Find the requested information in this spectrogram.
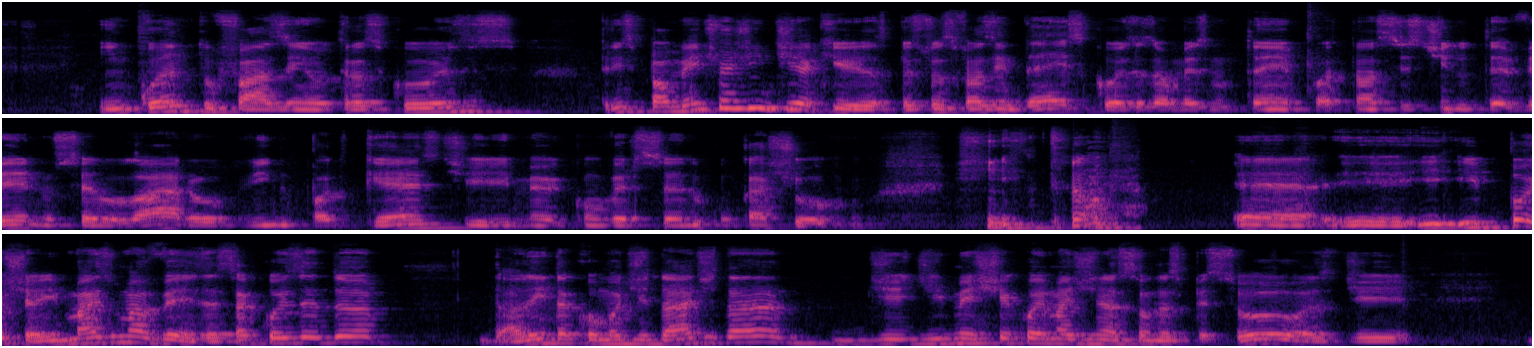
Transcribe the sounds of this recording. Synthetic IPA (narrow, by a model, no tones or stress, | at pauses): ẽkwɐ̃nt̪ʊfazẽj̃owt̪ɾɐskojzɐs | pɾĩsi̥pawmẽt͡ʃɪojʒẽd͡ʒiɐkɪɐspesoɐsfazẽj̃d̪ɛjskojzɐzawmezmʊt̪ẽpʊat̪ɐ̃w̃asist͡ʃĩnd̪ʊt̪evenʊselulaɾowvĩnd̪ʊpɔd͡ʒkɛs̬t͡ʃɪmewɪkõveɾsɐ̃nd̪ʊkõʊkaʃohʊeẽt̪ɐ̃w̃ | ɛɛɪːpoʃɐɪmajzũmɐvezɛsɐkojzɐd̪ʊ | a̰lẽj̃d̪ɐkomod͡ʒid̪ad͡ʒɪd̪ɐd͡ʒɪd͡ʒɪmeʃekõɐimaʒinasɐ̃w̃d̪ɐspesoɐzd͡ʒɪ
